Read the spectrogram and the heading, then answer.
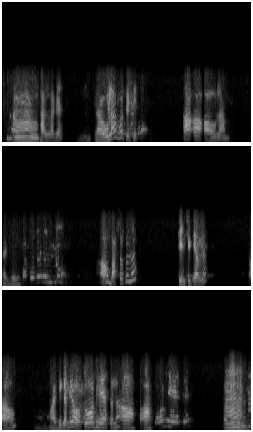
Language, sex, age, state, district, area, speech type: Assamese, female, 60+, Assam, Tinsukia, rural, conversation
